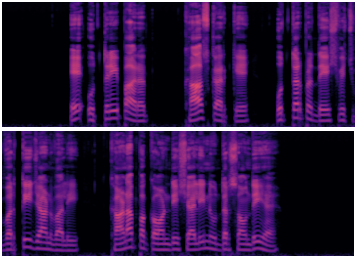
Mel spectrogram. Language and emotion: Punjabi, neutral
